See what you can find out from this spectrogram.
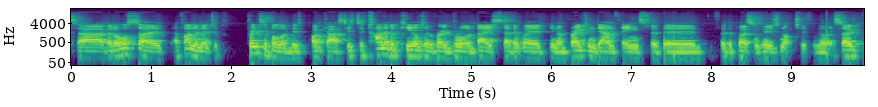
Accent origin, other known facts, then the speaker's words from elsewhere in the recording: Australia; this is one that my home country, the ex-prime minister, was famous for saying, the rules of Australia trump the rules of mathematics.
